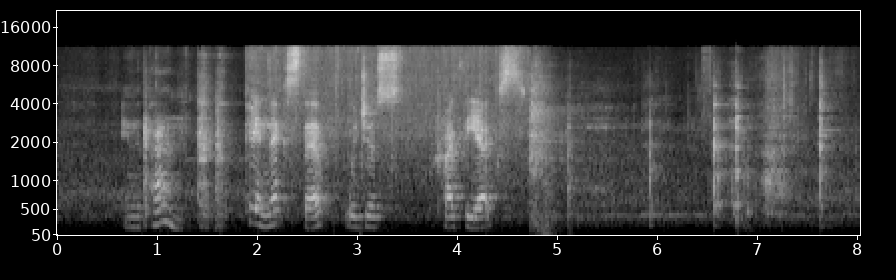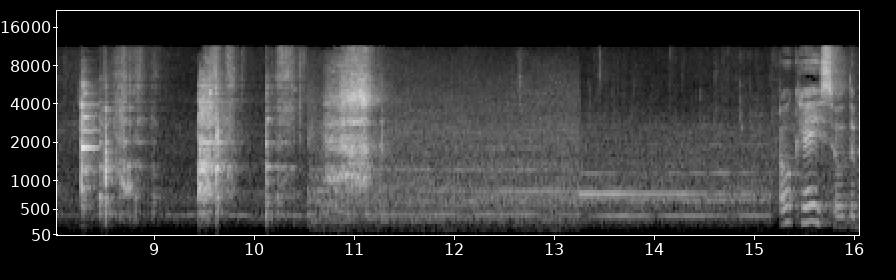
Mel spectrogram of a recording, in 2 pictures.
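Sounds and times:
wooden spatula scraping frying pan: 6.5s - 11.4s
steady hum: 9.0s - 16.0s.

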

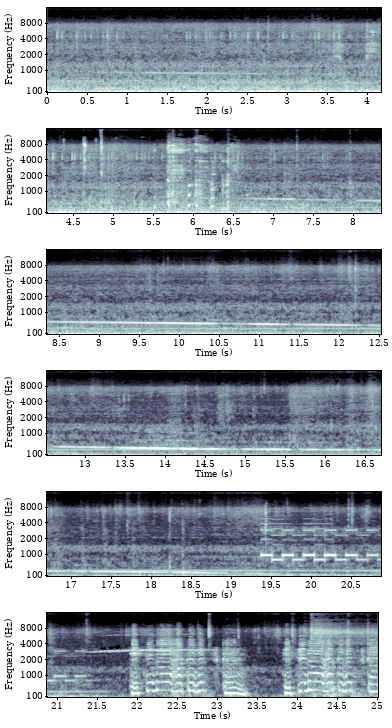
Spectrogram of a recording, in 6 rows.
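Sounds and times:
electric traction motor whine: 0.0s - 25.0s
low running rumble: 0.0s - 25.0s
steady hum: 11.8s - 25.0s
short electronic beeps: 19.4s - 23.1s.

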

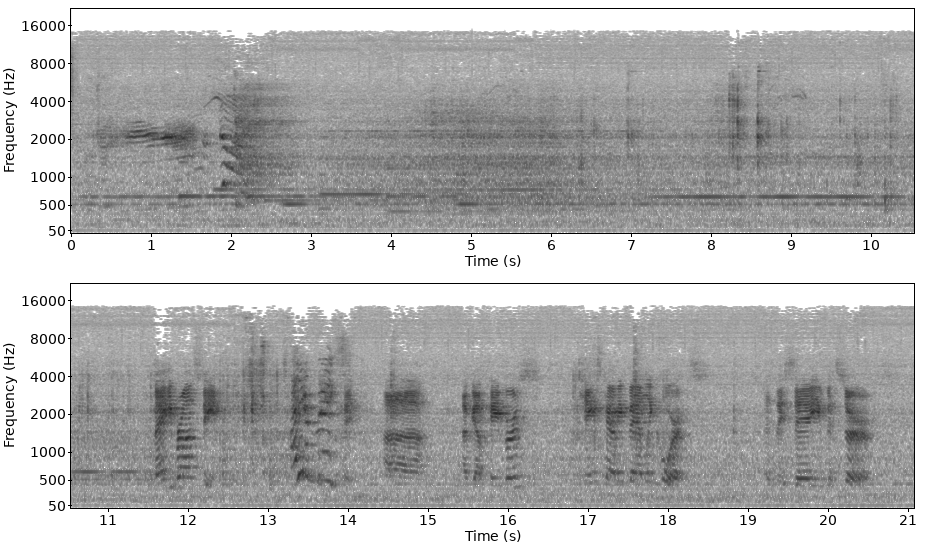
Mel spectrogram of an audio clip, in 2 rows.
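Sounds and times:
sustained film music: 0.0s - 13.3s.

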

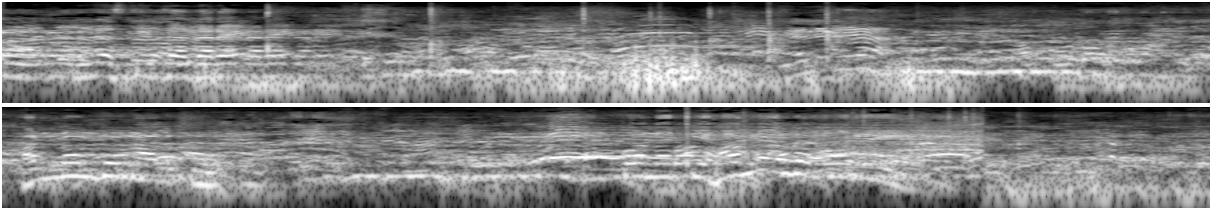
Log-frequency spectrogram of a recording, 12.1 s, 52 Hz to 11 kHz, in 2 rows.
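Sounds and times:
people chattering and calling out: 0.0s - 12.0s.

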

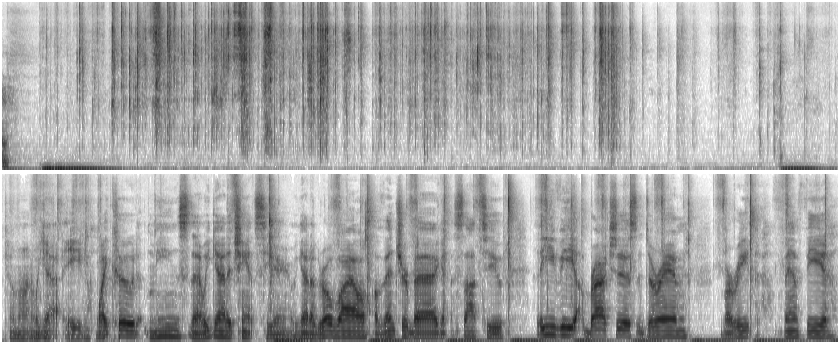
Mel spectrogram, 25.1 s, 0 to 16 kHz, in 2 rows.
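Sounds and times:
foil wrapper crinkling and tearing: 0.6s - 11.0s.

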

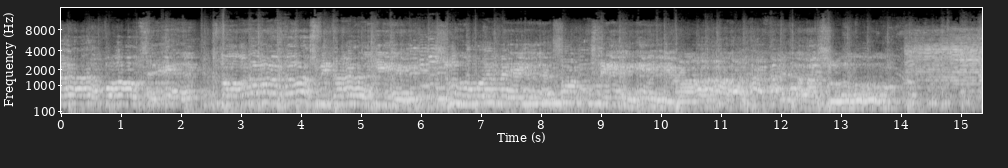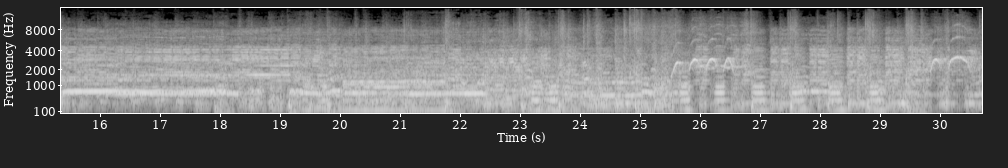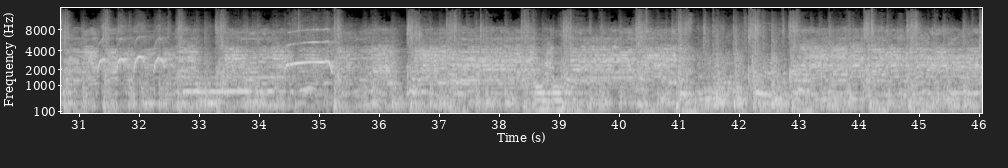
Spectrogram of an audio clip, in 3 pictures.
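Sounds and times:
live folk dance band music: 0.0s - 46.0s
high swooping lead melody: 18.6s - 33.0s.

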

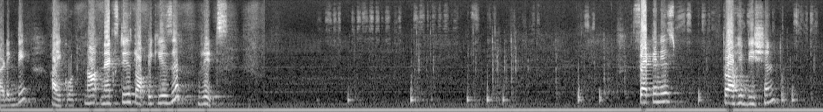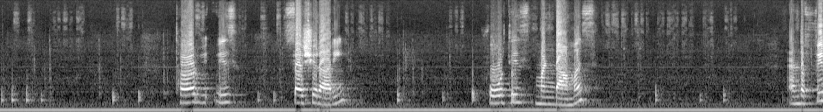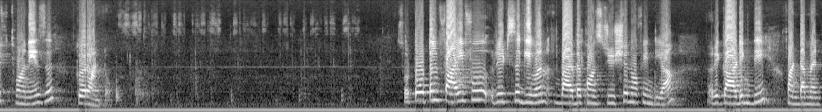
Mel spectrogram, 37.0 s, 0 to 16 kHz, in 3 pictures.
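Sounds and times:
steady low hum: 0.0s - 37.0s
marker squeaking on whiteboard: 4.8s - 20.4s, 21.1s - 23.4s, 26.2s - 30.2s.

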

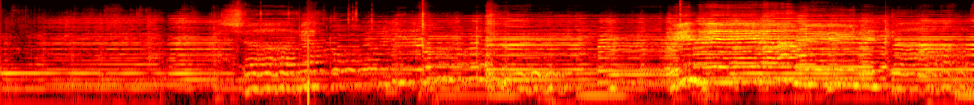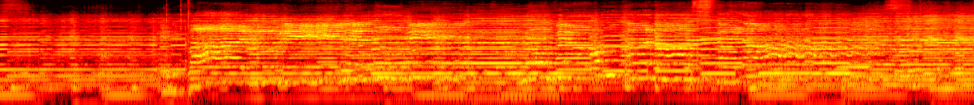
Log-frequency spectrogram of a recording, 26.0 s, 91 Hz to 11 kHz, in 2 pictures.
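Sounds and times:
accordion playing slow tune: 0.0s - 25.9s.

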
